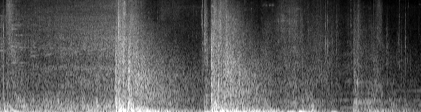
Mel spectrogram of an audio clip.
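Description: Gunshots ring out in the video game Witchfire, three heavy blasts spaced about a second apart, each trailing into a booming reverberant tail, followed by fainter shots.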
